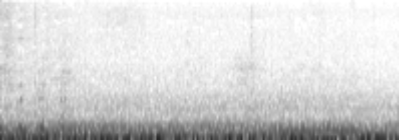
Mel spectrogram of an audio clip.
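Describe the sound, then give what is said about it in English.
A car drives off on a rough road with a dense, continuous low rumble of engine and road noise. The loudness stays even throughout, with no distinct separate events. “Alright, well, you need to start driving then. Alright, we'll start driving.”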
